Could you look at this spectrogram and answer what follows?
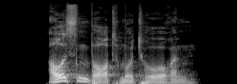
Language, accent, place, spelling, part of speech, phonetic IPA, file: German, Germany, Berlin, Außenbordmotoren, noun, [ˈaʊ̯sn̩bɔʁtmoˌtoːʁən], De-Außenbordmotoren.ogg
- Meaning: plural of Außenbordmotor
